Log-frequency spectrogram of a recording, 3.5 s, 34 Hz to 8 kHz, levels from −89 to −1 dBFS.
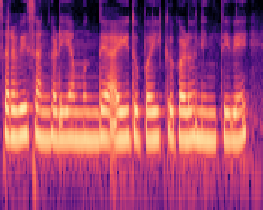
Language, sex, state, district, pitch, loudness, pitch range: Kannada, female, Karnataka, Bangalore, 220 Hz, -13 LUFS, 220-230 Hz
